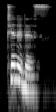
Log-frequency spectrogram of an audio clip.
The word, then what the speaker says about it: tinnitus: I don't know, so I just googled it, and I find out that this is how it should be pronounced. So let's hear it. Tinnitus, Hmm, did you get that?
